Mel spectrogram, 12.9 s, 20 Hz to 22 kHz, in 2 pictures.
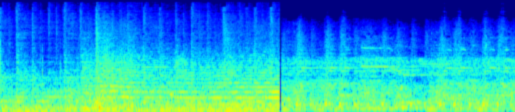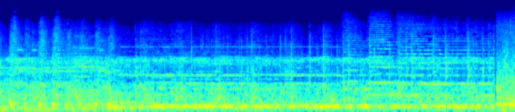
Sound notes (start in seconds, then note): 0.8 quick footsteps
